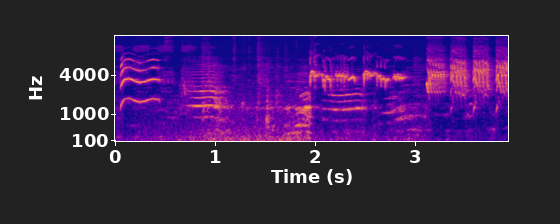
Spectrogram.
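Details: Asian pied starling in energetic song for luring and tutoring starlings: wavering tonal whistles and nasal warbled phrases, followed by a closing series of harsh, raspy bursts.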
